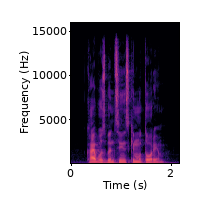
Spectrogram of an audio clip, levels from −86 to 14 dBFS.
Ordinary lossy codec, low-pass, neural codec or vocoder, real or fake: none; 14.4 kHz; none; real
